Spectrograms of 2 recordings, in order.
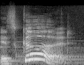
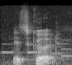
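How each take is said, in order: First: The pitch goes up and then down. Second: The pitch stays fairly level throughout. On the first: "It always goes up and down" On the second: "which is tone one"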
